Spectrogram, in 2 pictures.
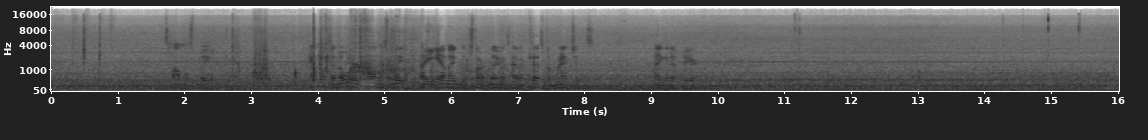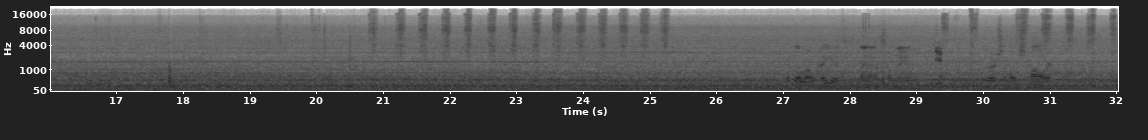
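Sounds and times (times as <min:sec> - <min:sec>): steady machine hum: 0:00.0 - 0:32.0
ratchet clicking: 0:20.8 - 0:25.4, 0:29.4 - 0:32.0.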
